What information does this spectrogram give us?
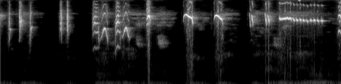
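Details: Olive-backed sunbird in melodious 'krecek krecek' song: sharp high chirps and slurred downward notes, ending in a thin, rapid trill held for about a second.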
